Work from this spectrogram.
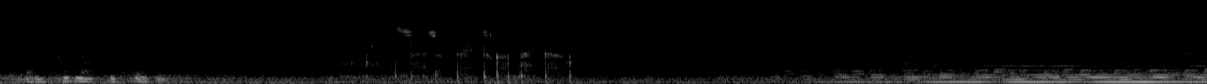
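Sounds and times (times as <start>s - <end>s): person whispering: 3.9s - 5.8s.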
